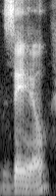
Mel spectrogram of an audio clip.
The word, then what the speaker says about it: Xael: Yeah, I’ve got to know got to know Xael, and that's how you pronounce his name - Xael.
